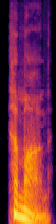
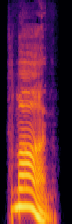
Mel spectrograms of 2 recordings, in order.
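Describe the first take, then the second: First: A low-pitched, contained nudge; low urging. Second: High coaxing that swoops down; high-pitched urging. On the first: Coaxing someone to come along, low-pitched. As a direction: urge them along, keeping the pitch down. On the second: Coaxing someone to come along, high-pitched and insistent. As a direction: leap up high to plead, then fall. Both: Acted. Character urged along, two contrasting takes.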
